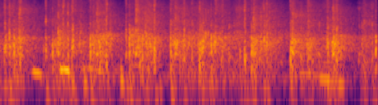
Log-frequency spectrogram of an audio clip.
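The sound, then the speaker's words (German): Steady audience applause, many hands clapping in a dense, continuous patter with slight surges, fairly loud and without any talking over it, welcoming the managing director of Annaberger Backwaren GmbH as a guest. “Und weil wir Publikum haben, können wir es auch mal so machen wie im richtigen Leben und können uns mal freuen, dass jemand da ist.”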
